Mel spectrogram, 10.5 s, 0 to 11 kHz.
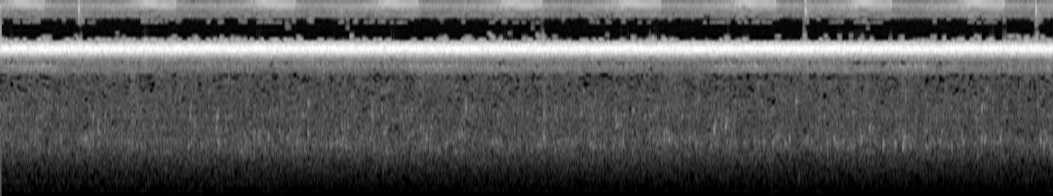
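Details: Insects calling in the evening, 7:04 PM on 3 September 2022, recorded in stereo on a handheld recorder: a steady shrill trill beneath very high pulsed chirps repeating about every second in a regular rhythm.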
